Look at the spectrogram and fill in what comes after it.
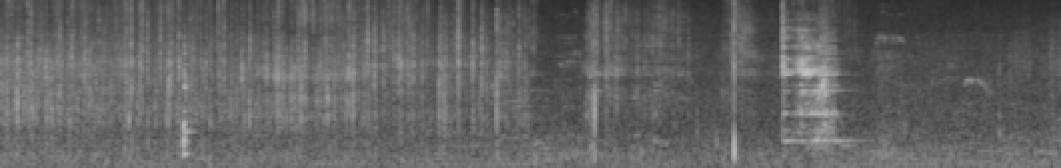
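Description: Rice-and-moringa-leaf roti sizzling in oil on a hot tava, a dense fine crackle that dies down about halfway through. Then a metal spatula clinks on the tava: two sharp taps, and about six seconds in a brief ringing clatter, the loudest sound.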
